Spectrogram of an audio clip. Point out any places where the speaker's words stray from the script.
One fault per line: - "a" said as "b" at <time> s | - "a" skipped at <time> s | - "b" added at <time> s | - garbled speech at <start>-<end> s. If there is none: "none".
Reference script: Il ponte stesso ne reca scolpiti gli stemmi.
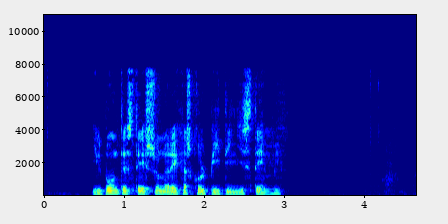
none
